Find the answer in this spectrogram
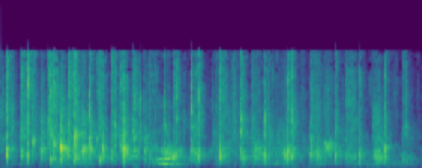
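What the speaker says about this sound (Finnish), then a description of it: "Antakaa aplodit vielä siitä." An audience at a stand-up comedy night in a bar breaks into dense, steady clapping that lasts throughout, with voices and crowd murmur mixed in.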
